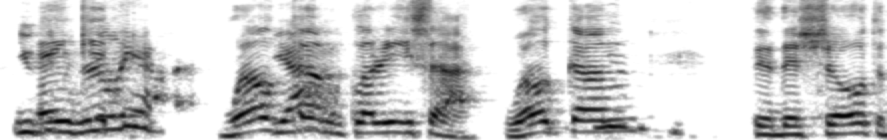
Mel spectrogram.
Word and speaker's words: Clarissa: Let's all welcome to the Creative Talk, Clarissa Paradis.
